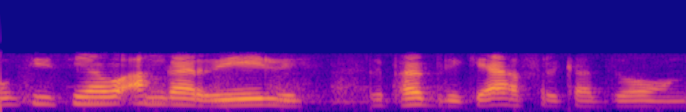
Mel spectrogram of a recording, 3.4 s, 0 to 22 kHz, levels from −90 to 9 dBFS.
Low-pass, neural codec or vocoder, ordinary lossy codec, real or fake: 3.6 kHz; none; none; real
